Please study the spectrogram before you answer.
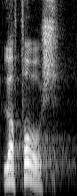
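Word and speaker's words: Lafourche: And this little voice was there, and it said, La Fauche.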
